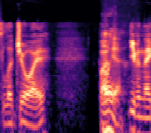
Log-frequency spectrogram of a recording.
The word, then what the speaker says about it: Lajoie: Oh, the Americans like to say Lajoie. The Germans do as well. The French, of course, say it like you did, like Lajoie. If I said it in my home country, it was Lajoie.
